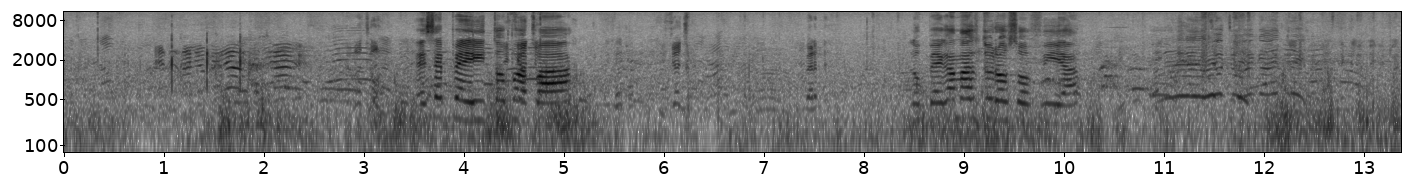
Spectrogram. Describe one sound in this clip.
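Young men shout to each other across an open playing field outdoors.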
